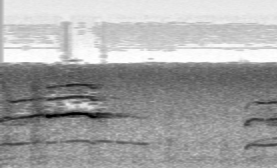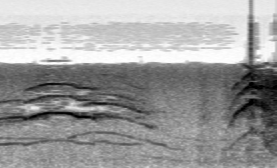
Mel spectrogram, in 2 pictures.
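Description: Domestic cats yowling at each other in a territorial standoff. Two long, drawn-out, wavering yowls, the second rising and then falling, then a louder, harsher cry starting near the end.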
